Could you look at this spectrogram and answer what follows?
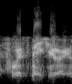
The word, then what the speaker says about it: Force Majeure: how do they pronounce it, Force Majeure? – Yeah, Force Majeure.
